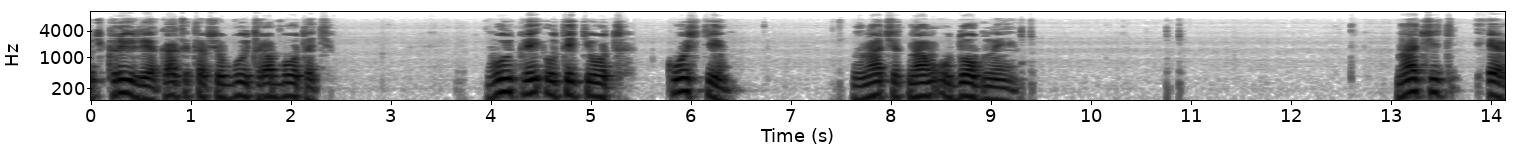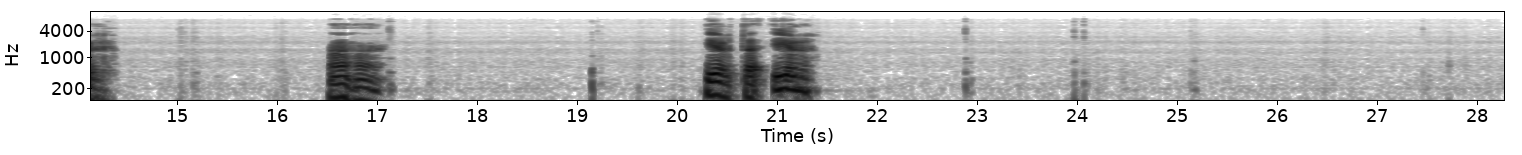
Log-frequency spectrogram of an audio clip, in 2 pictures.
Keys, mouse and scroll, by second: 1.0 click, 2.0-4.1 middle drag, 10.8 click, 13.2 r, 15.2 click, 16.1-17.2 middle drag, 19.2-23.0 middle drag, 24.0-24.7 drag, 25.3-27.7 middle drag.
